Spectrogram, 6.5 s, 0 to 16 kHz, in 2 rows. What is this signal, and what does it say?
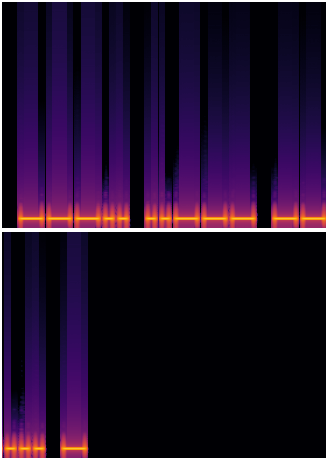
Morse code, heard as a keyed tone, about 17 wpm, 700 Hz. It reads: 827T
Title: Common Cut Numbers - 4-Digit 17wpm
